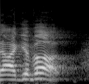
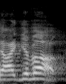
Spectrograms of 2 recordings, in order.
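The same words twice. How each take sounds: First: Said in the usual way. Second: Louder, shouted. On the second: Shown as a demonstration. Pastor asks the church to say it louder, shouted. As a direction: push it out loud. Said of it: "Say a little louder".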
